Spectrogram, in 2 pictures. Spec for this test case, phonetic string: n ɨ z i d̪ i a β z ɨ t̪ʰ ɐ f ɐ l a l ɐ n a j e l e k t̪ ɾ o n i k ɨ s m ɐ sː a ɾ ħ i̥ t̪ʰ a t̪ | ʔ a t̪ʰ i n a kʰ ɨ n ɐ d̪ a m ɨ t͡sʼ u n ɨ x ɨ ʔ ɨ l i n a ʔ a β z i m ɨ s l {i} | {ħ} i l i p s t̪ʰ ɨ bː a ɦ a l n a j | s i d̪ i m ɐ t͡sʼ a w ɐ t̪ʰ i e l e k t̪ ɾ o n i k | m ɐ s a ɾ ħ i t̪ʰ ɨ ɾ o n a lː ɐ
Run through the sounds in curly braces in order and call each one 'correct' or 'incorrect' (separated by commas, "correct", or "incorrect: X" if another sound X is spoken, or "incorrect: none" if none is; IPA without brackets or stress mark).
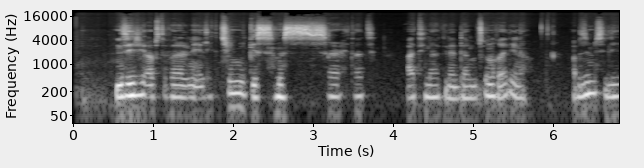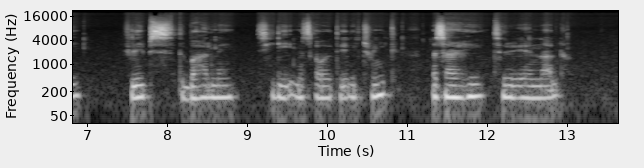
correct, incorrect: f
